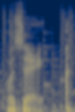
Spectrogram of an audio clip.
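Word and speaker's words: José: And the other guy's name's usually accent, it's pronounced Jose.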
